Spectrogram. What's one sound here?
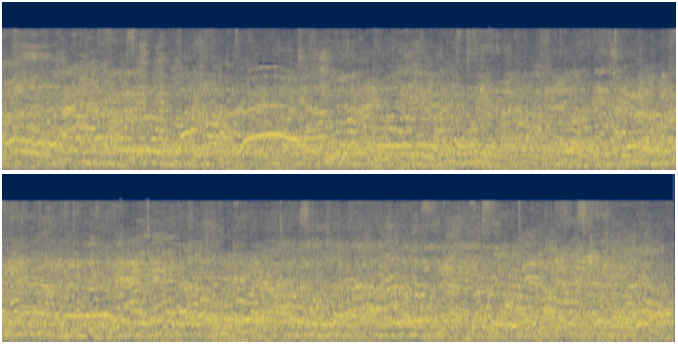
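A crowd of men and women chatter and call out loudly in a large echoing hall.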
